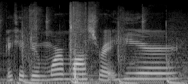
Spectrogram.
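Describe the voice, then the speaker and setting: A woman with a fairly high voice gives casual gameplay commentary. She thinks aloud as she goes, in an excitable way. Music plays clearly behind her. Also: unhurried. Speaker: gaming video host.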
